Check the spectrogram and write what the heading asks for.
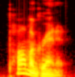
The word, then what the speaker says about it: pomegranate: and the pronunciation is pomegranate pomegranate stresses on the first pom granate and third syllable pomagranate pomegranate it's a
